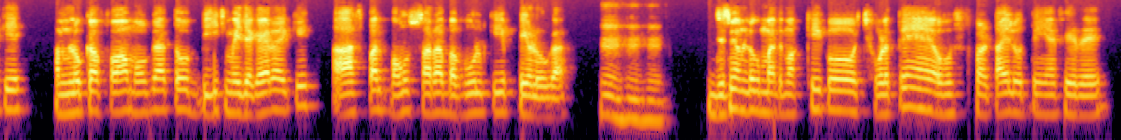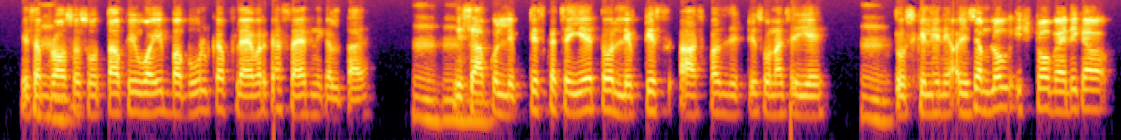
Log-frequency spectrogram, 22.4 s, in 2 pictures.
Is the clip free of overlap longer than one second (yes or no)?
yes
